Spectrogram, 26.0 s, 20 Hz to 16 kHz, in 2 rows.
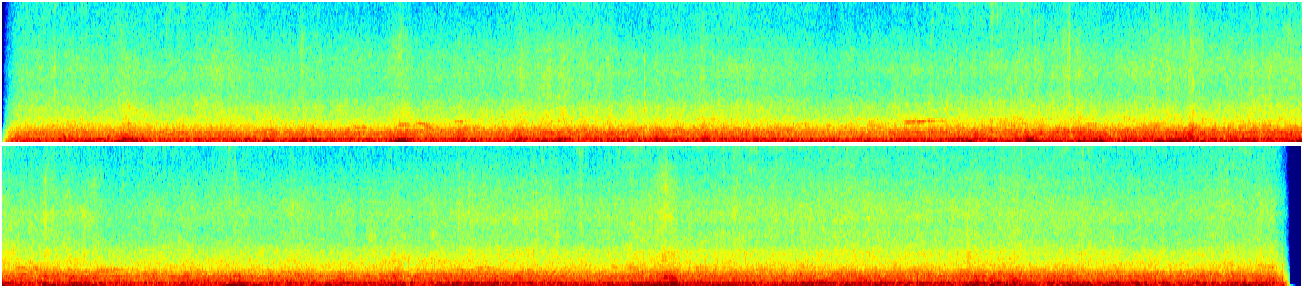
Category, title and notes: Soundscapes > Nature
In the bee box1 - swarm of bees stereo
Very close to the beehive... Only got one stitch :-) "sum, sum, sum" Some birds in the background.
